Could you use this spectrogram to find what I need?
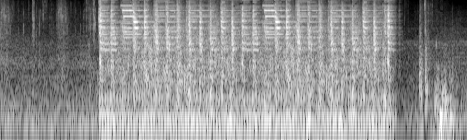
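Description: A hand drill grinds loudly into rock.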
